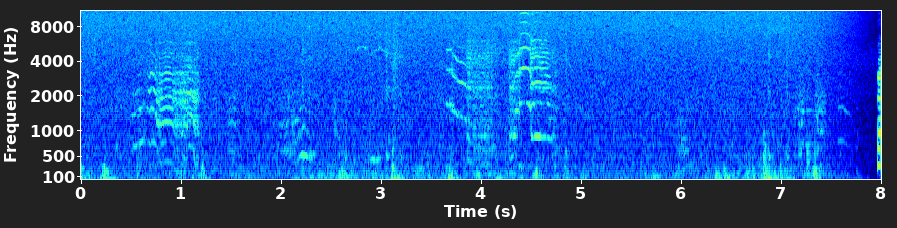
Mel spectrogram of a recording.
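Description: A sailing yacht's steering gear and steering cables squeaking as the helm moves, faint honk-like squeaks that glide up in pitch, one about a second in and a longer run around four seconds in, over a low rumble. The cables squeak incessantly even after being lubricated.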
